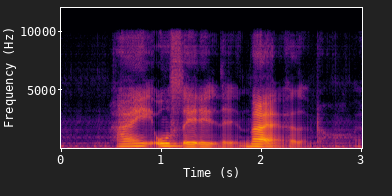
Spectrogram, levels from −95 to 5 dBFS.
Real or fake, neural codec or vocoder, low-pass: fake; autoencoder, 22.05 kHz, a latent of 192 numbers a frame, VITS, trained on many speakers; 9.9 kHz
